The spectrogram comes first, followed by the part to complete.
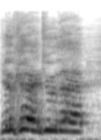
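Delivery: slow, high, loud mock angry rant. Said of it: "he was yelling to the guy".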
